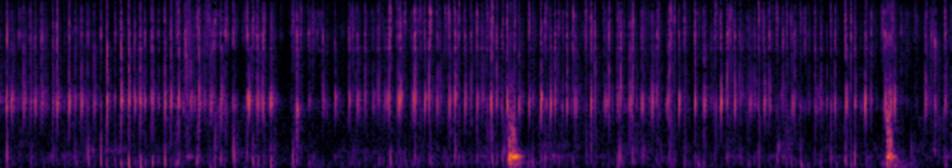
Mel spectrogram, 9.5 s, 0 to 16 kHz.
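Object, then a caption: Small empty glass cup. Rapid fingertip and fingernail tapping on a small, empty-looking clear glass cup about the size of a shot glass produces a dense, fast stream of short, dry clicks with a steady band around 1–2 kHz and bright upper ticks. Each tap dies away almost at once. Two louder, fuller knocks near the middle and end bring out a low tone around 270 Hz.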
